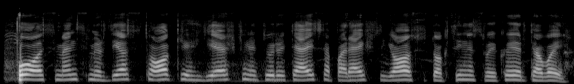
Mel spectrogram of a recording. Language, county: Lithuanian, Vilnius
